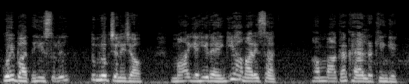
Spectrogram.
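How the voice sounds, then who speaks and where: A man voicing a gentle, patient young husband who speaks calmly. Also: fairly high pitch, quick pace, husky, distant mic. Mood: calm, hurt.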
